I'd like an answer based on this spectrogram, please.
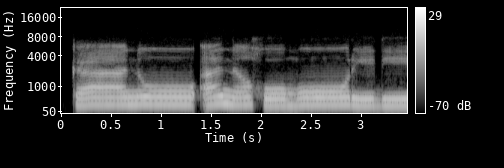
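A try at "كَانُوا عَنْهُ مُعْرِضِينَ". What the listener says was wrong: Salah, kurang neken. Mur. Kurang neken.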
